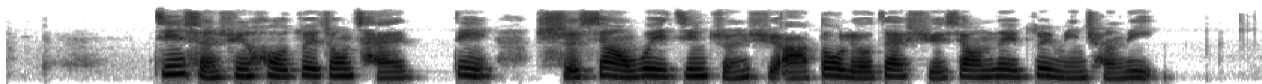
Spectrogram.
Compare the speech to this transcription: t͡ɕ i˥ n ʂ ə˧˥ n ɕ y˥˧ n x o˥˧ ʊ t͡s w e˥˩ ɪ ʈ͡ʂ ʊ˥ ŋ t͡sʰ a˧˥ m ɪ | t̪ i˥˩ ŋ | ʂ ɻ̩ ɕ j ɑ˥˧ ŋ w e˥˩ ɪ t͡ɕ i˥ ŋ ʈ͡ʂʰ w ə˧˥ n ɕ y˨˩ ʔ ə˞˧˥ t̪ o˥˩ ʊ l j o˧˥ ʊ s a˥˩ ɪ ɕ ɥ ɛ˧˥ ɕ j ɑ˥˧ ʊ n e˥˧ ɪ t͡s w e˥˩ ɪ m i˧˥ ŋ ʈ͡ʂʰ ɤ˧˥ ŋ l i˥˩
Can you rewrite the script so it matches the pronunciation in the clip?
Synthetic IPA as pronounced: t͡ɕ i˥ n ʂ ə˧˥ n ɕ y˥˧ n x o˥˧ ʊ t͡s w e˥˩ ɪ ʈ͡ʂ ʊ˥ ŋ t͡sʰ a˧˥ ɪ | t̪ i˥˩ ŋ | ʂ ɻ̩ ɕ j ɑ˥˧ ŋ w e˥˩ ɪ t͡ɕ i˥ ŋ ʈ͡ʂ w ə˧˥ n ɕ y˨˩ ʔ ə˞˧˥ t̪ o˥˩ ʊ l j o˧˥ ʊ t͡s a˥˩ ɪ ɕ ɥ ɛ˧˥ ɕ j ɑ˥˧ ʊ n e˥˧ ɪ t͡s w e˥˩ ɪ m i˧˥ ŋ ʈ͡ʂʰ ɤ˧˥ ŋ l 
